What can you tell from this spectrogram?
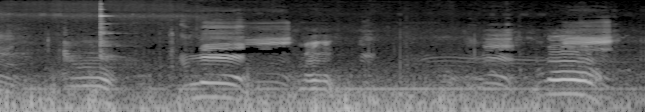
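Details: Hundreds of tame herded cows crossing a small bridge while returning to their pen. Frequent moos from several animals, some long and wavering, others short and nasal, against a constant low hum.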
